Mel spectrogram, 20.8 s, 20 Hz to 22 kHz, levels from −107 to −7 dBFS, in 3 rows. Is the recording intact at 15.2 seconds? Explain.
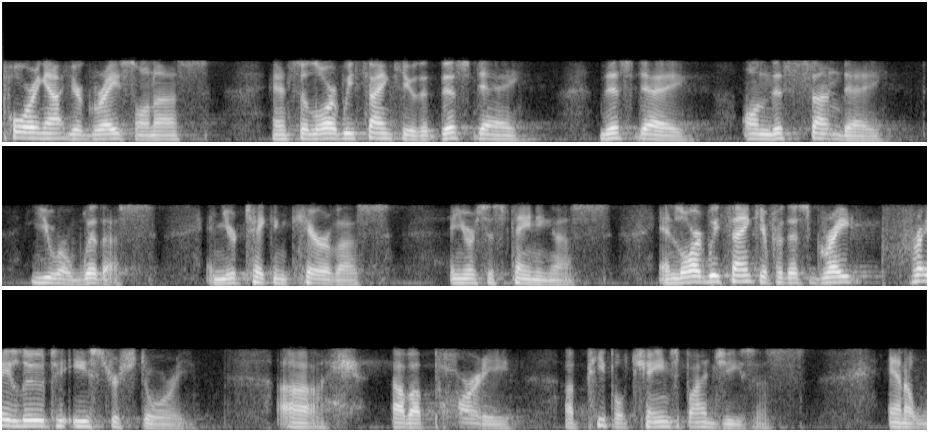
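No. A lost AMR speech frame hits at 15.24 to 15.28 s. The length points to a single 20 ms frame that failed its checksum after a radio error. The decoder had nothing valid to play. It rebuilt the gap from the last good pitch and vocal tract settings at reduced gain. The result is a brief dip or warble before the speech picks up again. The narrowband AMR codec carrying the call stops everything above 4 kHz.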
